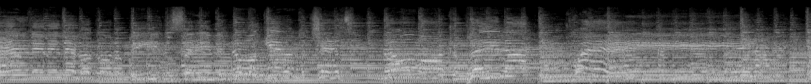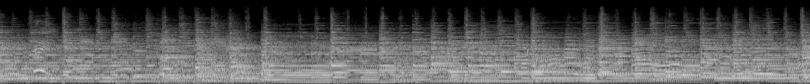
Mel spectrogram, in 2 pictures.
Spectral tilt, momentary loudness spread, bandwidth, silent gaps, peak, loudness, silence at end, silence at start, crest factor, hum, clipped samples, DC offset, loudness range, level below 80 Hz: -4.5 dB/octave; 3 LU; 16 kHz; none; -4 dBFS; -16 LUFS; 0 s; 0 s; 12 dB; none; under 0.1%; under 0.1%; 2 LU; -50 dBFS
